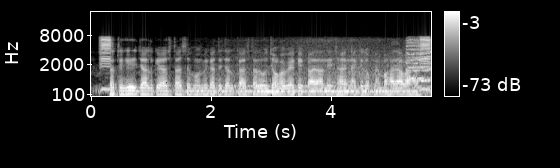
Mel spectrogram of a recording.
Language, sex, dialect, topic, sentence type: Magahi, male, Central/Standard, banking, statement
